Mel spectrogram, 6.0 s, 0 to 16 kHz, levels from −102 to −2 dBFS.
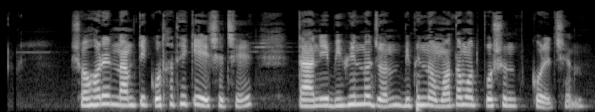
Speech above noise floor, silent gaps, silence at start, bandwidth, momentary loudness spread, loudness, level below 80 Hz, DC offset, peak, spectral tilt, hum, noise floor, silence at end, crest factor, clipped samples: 39 dB; none; 0.75 s; 11 kHz; 9 LU; -26 LUFS; -70 dBFS; under 0.1%; -6 dBFS; -4.5 dB/octave; none; -65 dBFS; 0.1 s; 20 dB; under 0.1%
